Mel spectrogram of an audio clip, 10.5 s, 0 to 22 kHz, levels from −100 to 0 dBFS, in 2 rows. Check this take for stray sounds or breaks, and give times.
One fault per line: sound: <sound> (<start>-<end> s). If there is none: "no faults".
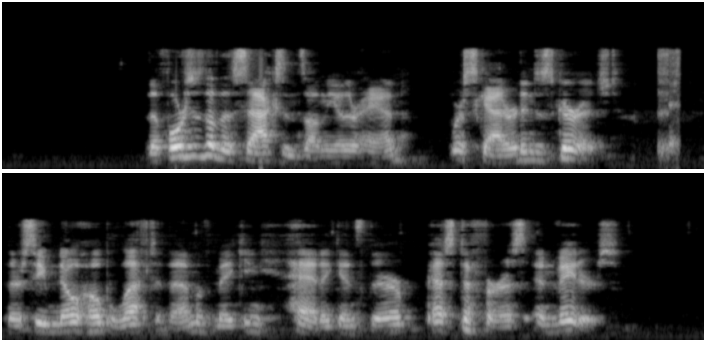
sound: laugh (4.9-5.1 s)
